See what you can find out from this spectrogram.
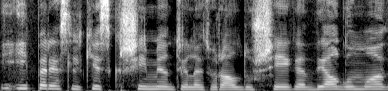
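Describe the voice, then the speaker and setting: Rattling along at a very fast pace, a woman speaks at a medium pitch with fairly even intonation. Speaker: journalist. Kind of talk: radio interview.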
